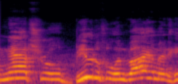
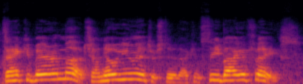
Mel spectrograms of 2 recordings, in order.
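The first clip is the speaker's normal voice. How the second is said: put-on Louisiana accent; 2 semitones lower, much faster than usual. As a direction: play a pompous Louisiana candidate, Southern accent. Same character continues.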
